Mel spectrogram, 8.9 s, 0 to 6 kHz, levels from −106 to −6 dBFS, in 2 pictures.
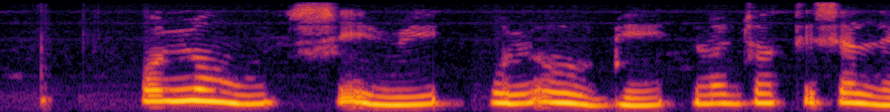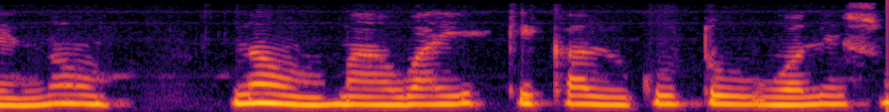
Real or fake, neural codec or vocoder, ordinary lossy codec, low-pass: fake; vocoder, 24 kHz, 100 mel bands, Vocos; none; 5.4 kHz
